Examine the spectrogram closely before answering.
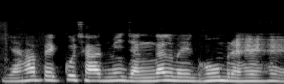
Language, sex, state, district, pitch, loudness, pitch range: Hindi, male, Chhattisgarh, Bastar, 170 Hz, -16 LUFS, 155-180 Hz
